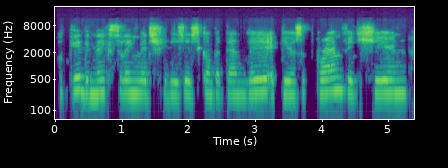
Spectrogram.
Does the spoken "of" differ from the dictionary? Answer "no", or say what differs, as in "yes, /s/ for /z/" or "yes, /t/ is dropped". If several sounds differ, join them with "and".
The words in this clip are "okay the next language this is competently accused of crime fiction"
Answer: yes, /p/ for /v/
